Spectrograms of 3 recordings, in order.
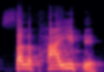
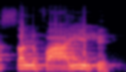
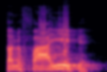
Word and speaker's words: सल्फाइट: तो इसका नाम है सल्फाइट। ट का उच्चारण आएगा। क्या नाम है इसका? सल्फाइट। सल्फाइड। समझ में आ रही है बात?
